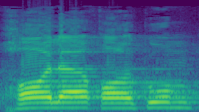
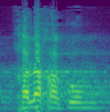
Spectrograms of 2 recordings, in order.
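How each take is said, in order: First: خلقكم slow with its four vowels held equally; even vowels. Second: خلقكم clipped fast, the vowels snatched; rushed vowels. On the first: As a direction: pace each syllable of خلقكم. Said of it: "لابد أن تكون أزمنتها متساوية". (أزمنة متساوية في خلقكم) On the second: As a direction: hurry through خلقكم. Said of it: "ولا نقول مثلا". (خطف الحركات في خلقكم) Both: Shown as a demonstration.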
